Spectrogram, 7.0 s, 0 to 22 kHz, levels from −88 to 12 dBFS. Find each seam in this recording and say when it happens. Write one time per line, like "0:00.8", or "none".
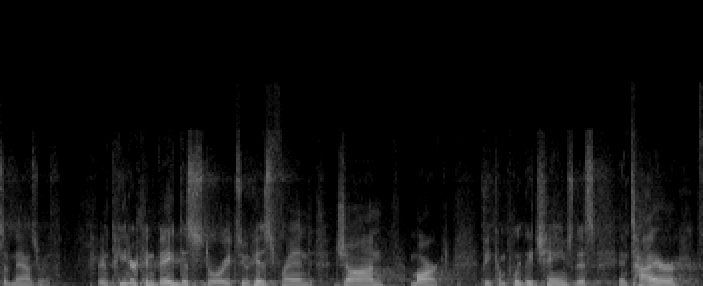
0:01.0
0:04.8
